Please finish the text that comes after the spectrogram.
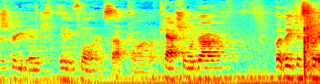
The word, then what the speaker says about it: Kashua: Tell me if I'm wrong. Kayasha? You're wrong. It's Kashua. Woo! See how beautiful it is? Kashua.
